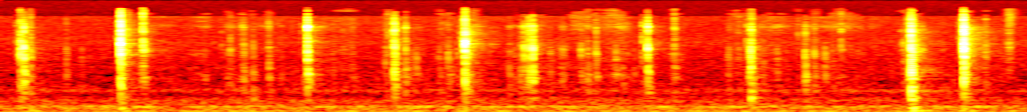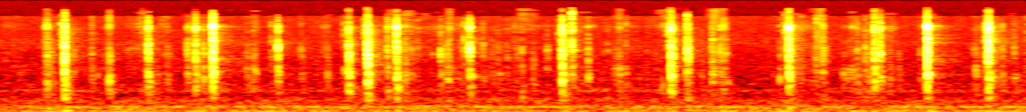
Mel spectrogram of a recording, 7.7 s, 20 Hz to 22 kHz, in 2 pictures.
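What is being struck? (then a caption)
Plastic computer keyboard. Fingertips of both hands type fast on a full-size white plastic computer keyboard with hollow keys resting on a wooden desk. About 29 short, bright, hollow clicks sound in quick, uneven succession, each dying away almost instantly over a faint low steady hum.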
